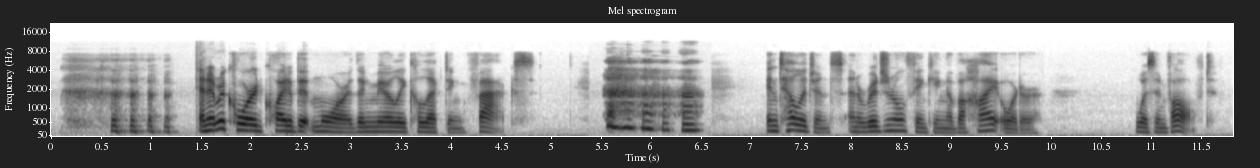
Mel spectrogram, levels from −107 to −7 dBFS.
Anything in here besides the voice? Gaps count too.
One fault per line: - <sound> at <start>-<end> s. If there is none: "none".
- laugh at 0.1-1.3 s
- laugh at 5.5-6.5 s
